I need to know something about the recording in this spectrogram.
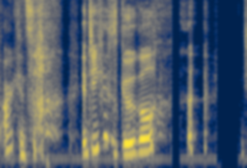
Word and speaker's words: Arkansas: No, it's pronounced Arkansas.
